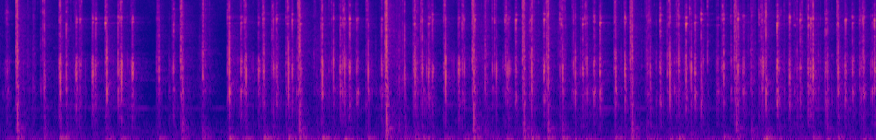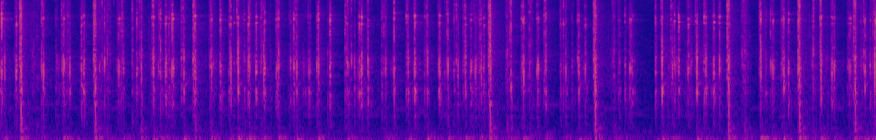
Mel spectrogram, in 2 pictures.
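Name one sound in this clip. Fingers type quickly on a clacky mechanical keyboard.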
